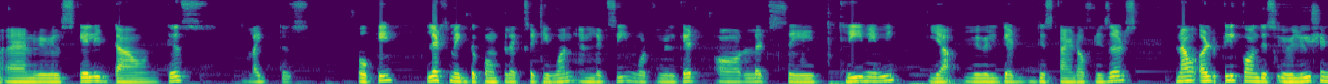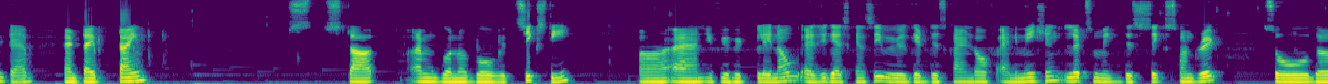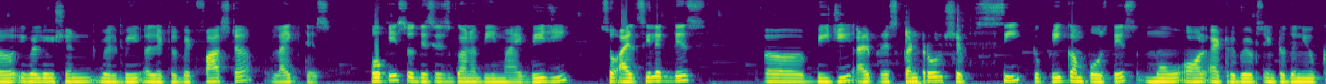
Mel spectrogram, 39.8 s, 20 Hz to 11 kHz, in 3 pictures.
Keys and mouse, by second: 5.4 Return, 6.9 click, 8.2 Return, 9.3 space, 10.9-11.5 drag, 13.9-15.2 typing, 16.5 shift+8, 18.0 6, 19.8 click, 20.0 space, 22.4 space, 23.5 click, 27.5 space, 29.4 space, 30.3 click, 36.4 ctrl+shift+c, 38.9 click.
